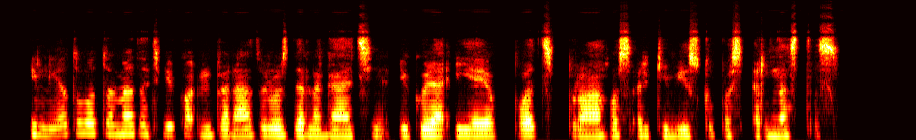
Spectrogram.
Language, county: Lithuanian, Vilnius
